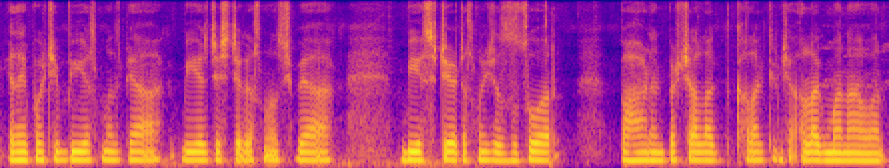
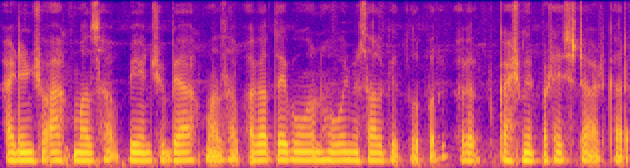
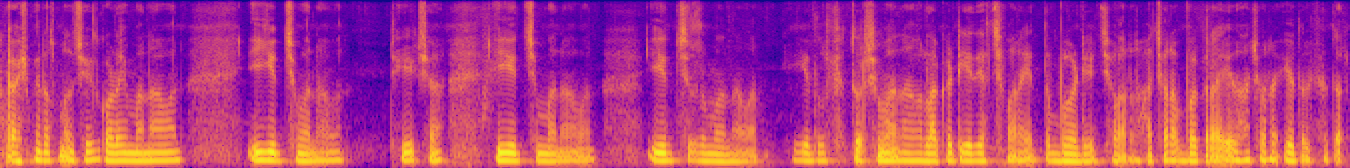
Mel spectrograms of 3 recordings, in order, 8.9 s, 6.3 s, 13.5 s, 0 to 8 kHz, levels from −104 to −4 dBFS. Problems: none marked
